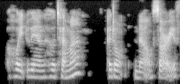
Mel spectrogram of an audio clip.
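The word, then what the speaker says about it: Hoyte van Hoytema: of Photography is I don't know how to pronounce his name exactly I want to say it's hoit van hota I don't know sorry if that's not right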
